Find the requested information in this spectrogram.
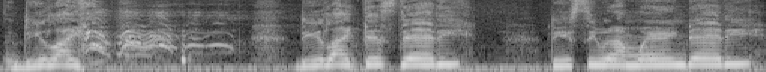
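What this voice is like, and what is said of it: Imitates a girl on the phone. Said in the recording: “I'll play the yeah. random girl on the phone”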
